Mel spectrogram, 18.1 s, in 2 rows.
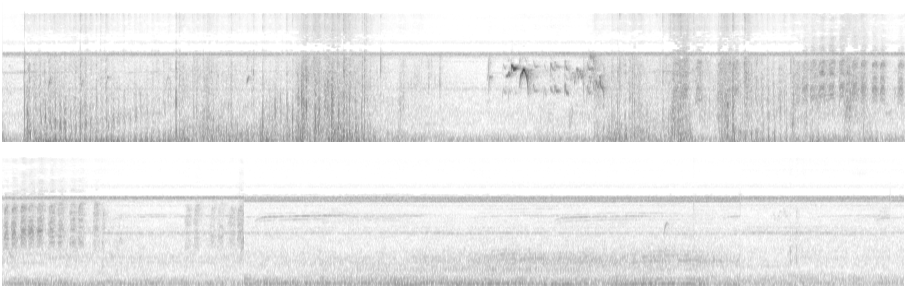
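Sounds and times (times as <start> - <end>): high-pitched insect drone: 0.0 - 18.0
birds chirping: 4.8 - 11.5.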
